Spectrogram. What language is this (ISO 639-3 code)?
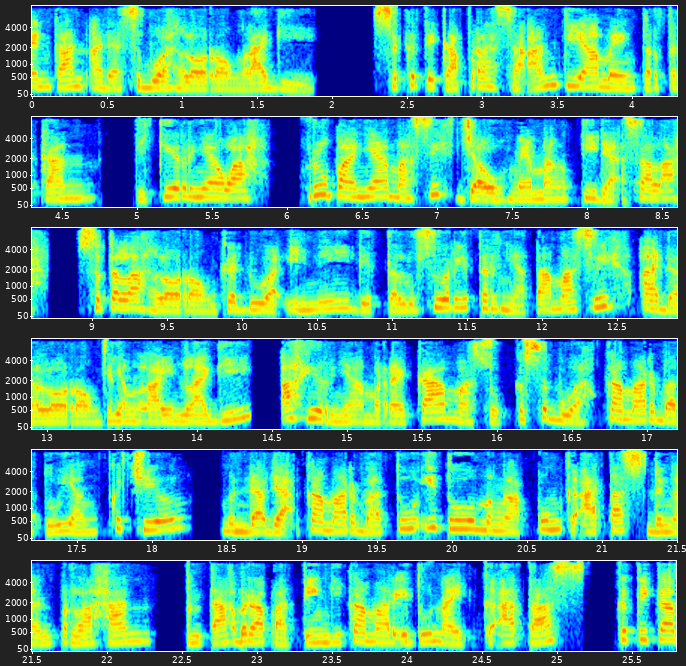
ind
